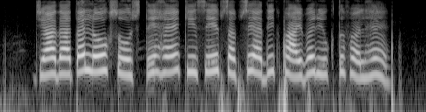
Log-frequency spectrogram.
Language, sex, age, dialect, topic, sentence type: Hindi, female, 18-24, Garhwali, agriculture, statement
